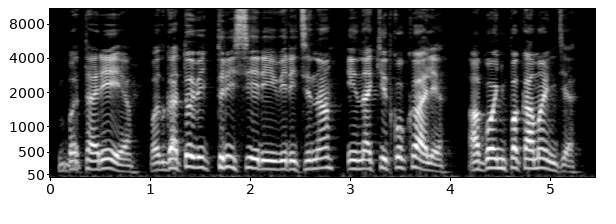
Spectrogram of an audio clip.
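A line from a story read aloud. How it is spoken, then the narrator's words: Growled command. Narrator (Russian): Даже не сказал, а прорычал Кирсан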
